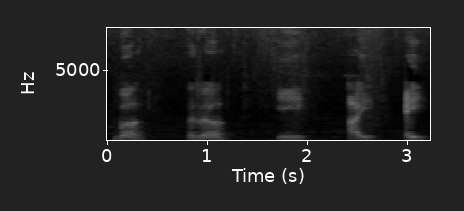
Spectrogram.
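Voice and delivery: ordinary talk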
